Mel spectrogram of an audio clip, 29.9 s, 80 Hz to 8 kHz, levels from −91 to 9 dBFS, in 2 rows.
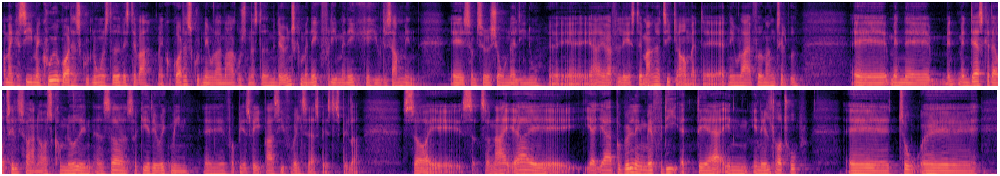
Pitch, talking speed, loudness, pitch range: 110 Hz, 215 wpm, -25 LUFS, 105-115 Hz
